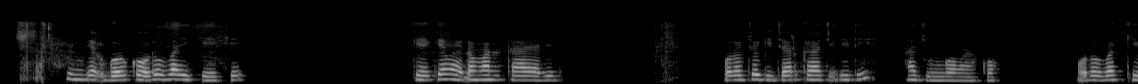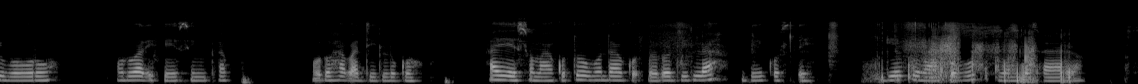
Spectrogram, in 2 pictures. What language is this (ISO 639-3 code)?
ful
